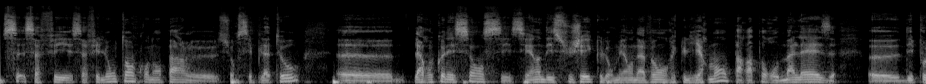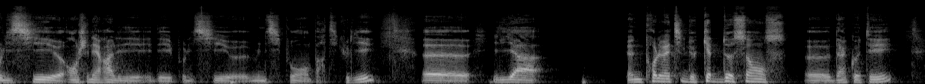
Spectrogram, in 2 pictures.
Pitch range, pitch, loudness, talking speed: 95-115 Hz, 105 Hz, -28 LUFS, 170 wpm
